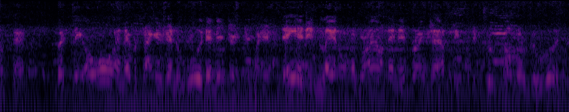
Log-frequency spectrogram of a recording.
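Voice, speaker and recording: Audible room echo and noticeable background noise surround a man speaking at a fairly high pitch, with ordinary pitch variation and a moderate pace. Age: 70s. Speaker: wood artist. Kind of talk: interview.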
